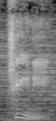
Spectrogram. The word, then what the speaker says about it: Cheney: ask the Lord or Dick Cheney that's cheny if you say it like Chris Matthews that TV hard ball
